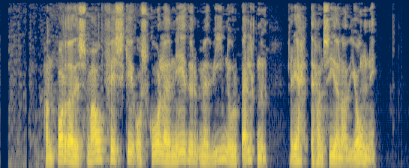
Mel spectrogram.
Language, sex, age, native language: Icelandic, male, 40-49, Icelandic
